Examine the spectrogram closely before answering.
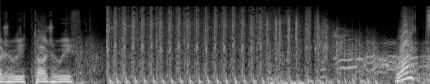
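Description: Rapid gunfire rattles in a game.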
